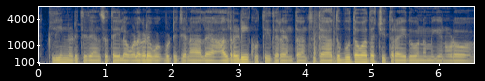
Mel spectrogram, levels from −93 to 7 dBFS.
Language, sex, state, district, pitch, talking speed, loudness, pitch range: Kannada, female, Karnataka, Chamarajanagar, 105 Hz, 145 wpm, -17 LUFS, 105-110 Hz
